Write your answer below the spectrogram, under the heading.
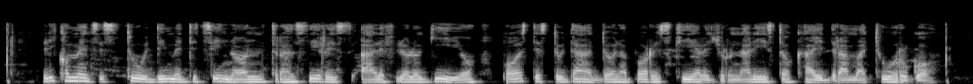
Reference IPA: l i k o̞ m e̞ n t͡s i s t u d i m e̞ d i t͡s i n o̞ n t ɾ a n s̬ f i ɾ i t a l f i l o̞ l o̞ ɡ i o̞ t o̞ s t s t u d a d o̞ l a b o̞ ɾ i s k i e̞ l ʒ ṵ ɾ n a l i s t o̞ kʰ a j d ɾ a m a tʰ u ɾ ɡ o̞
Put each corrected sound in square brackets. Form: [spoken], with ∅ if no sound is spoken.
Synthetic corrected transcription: l i k o̞ m e̞ n t͡s i s t u d i m e̞ d i t͡s i n o̞ n t ɾ a n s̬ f i ɾ i [s] a l f i l o̞ l o̞ ɡ i o̞ [p] o̞ s t s t u d a d o̞ l a b o̞ ɾ i s k i e̞ l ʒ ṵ ɾ n a l i s t o̞ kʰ a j d ɾ a m a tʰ u ɾ ɡ o̞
